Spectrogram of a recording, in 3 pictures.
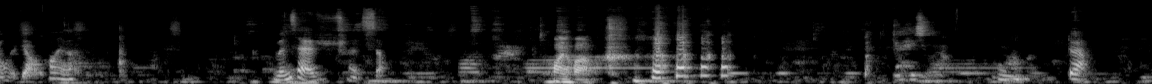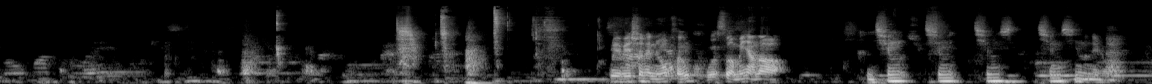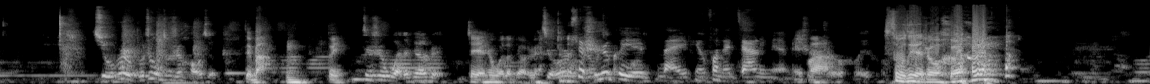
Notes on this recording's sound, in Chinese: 由于我们是在外面边吃饭边录制，爆音有点严重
